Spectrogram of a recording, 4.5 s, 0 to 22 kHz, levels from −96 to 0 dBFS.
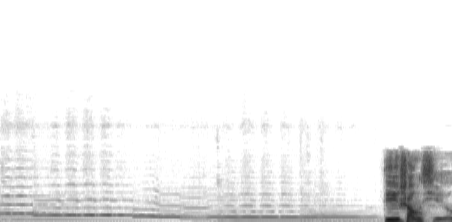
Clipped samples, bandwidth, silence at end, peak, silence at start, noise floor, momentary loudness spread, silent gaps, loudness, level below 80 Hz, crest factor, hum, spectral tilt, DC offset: under 0.1%; 7.4 kHz; 0 s; -2 dBFS; 0.9 s; -55 dBFS; 29 LU; none; -17 LUFS; -64 dBFS; 24 dB; none; -4 dB/octave; under 0.1%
